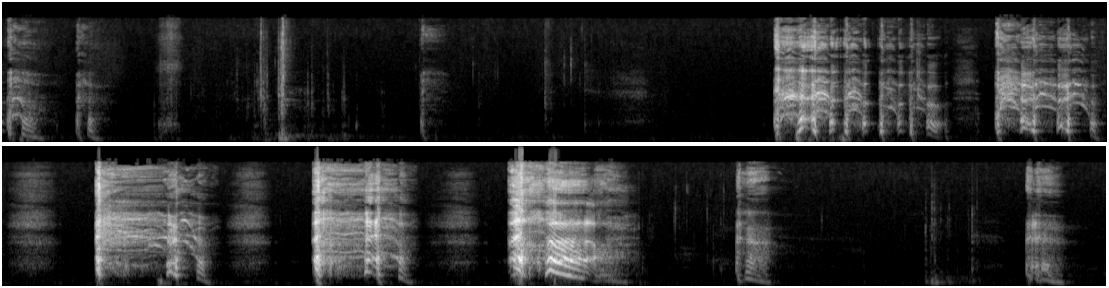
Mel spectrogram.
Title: Persistent Morning Cough after Six Weeks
